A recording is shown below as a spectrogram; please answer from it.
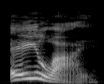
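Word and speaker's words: אלי: The word ulai, when it's spelled this way, can also be read as elai, meaning to me.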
